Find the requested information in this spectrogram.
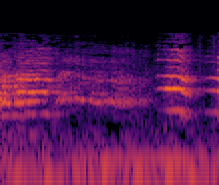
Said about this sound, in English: That is the scream of a Yugoslav woman. She's not being molested. Her pain is mental. She's just remembered something that happened on Bloody Sunday in Belgrade in Yugoslavia.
